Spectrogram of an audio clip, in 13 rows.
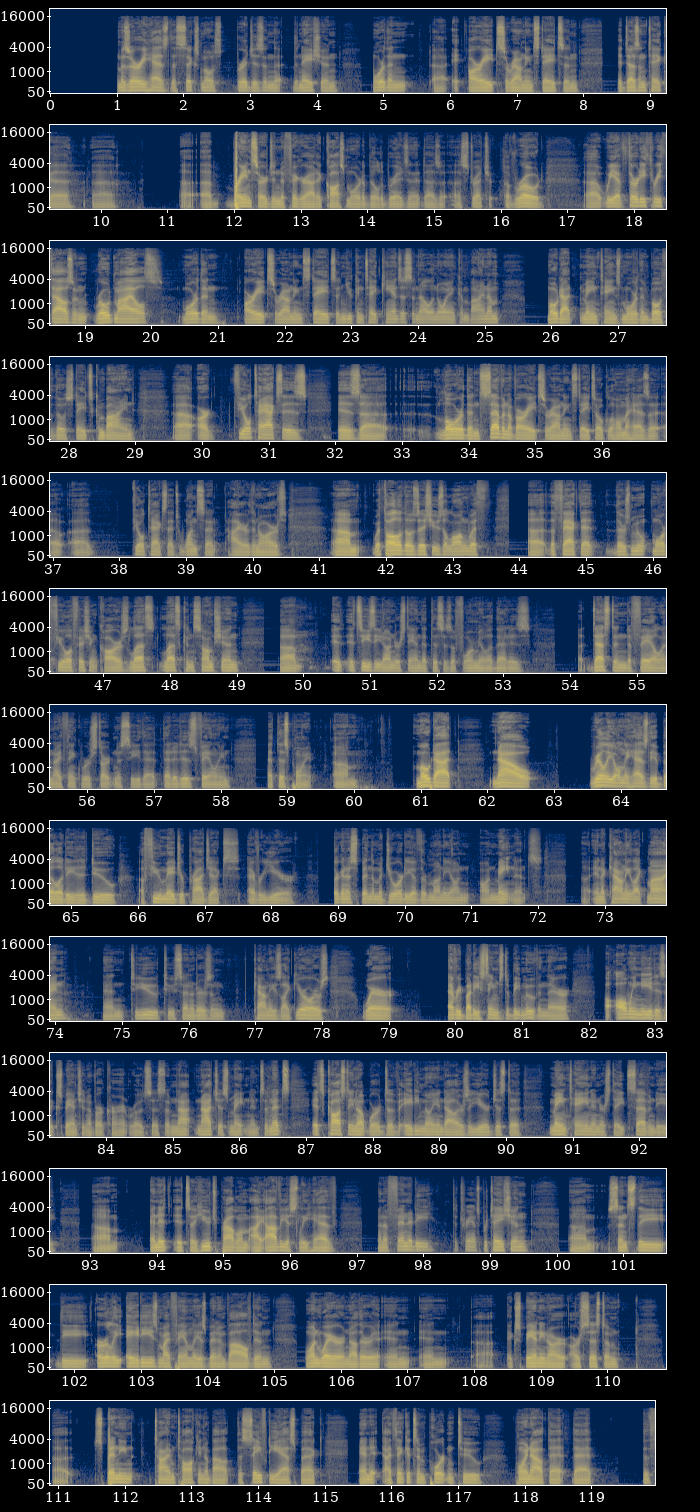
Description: Podcasting | How Topic The following is taken from Sen. McKenna's presentation of SJR 16 to the Senate Transportation and Infrastructure Committee hearing on Feb. 20, 2013.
